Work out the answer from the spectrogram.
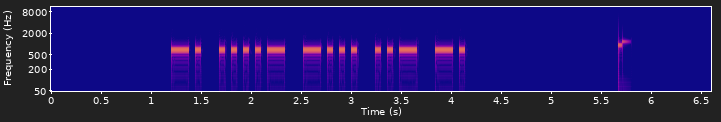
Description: Morse code, heard as a keyed tone, about 20 wpm, 700 Hz. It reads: N4BUN
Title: 2023 POTA Hunter Call Signs - 20wpm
